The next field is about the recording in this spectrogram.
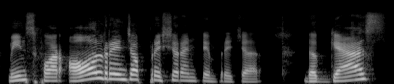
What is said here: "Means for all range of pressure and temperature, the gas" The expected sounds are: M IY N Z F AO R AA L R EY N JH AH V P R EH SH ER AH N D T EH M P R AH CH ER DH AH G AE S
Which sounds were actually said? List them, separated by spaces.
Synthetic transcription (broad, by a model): M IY N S F AO R AA L R EY N JH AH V P R EH SH ER AH N D T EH M P R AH CH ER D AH G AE S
